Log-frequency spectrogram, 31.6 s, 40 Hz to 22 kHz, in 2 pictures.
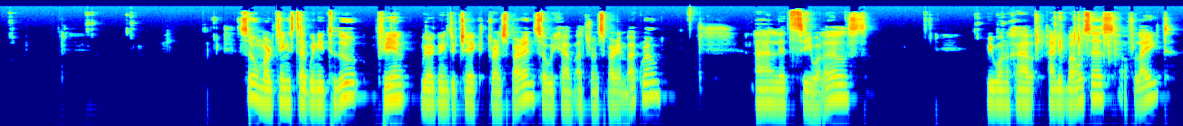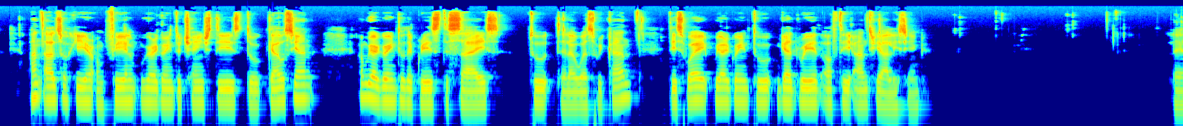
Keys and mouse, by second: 1.1-2.9 drag, 5.9-7.7 drag, 11.4-14.9 drag, 17.8-19.5 drag, 21.5-23.4 drag, 28.4-31.5 drag.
